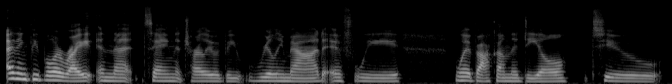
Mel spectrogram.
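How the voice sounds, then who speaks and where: A woman's voice: low-pitched, moderate pace, darkish tone, smooth. A woman co-hosting a podcast in casual, opinionated chat, blunt and emphatic, swearing freely. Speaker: podcast co-host discussing a fiction series.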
